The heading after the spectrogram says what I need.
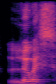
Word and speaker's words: Lewes: listed value will have from Lewis spelled l-e-w-e-s e here probably now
